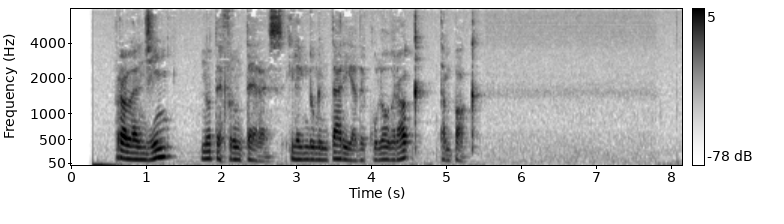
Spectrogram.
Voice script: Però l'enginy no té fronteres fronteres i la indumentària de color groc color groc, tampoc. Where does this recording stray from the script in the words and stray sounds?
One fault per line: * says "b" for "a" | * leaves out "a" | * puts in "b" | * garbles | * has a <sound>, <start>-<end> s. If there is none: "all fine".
* leaves out "fronteres"
* leaves out "color groc"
